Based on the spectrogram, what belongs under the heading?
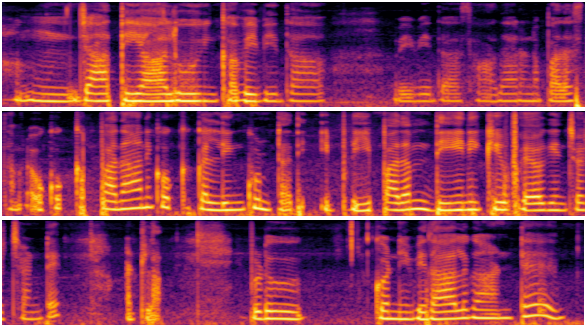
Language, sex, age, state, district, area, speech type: Telugu, female, 18-30, Telangana, Siddipet, rural, spontaneous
